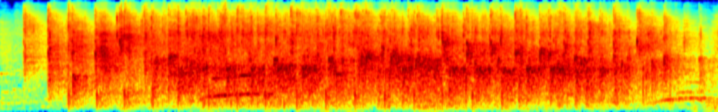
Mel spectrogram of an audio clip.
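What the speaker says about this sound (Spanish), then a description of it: "Recibámoslos con un fuerte aplauso." An audience at a panel session on transmedia narratives and contemporary journalism breaks into loud applause to welcome the panelists, starting with a few sharp claps then swelling into dense, sustained clapping close by before tapering slightly.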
